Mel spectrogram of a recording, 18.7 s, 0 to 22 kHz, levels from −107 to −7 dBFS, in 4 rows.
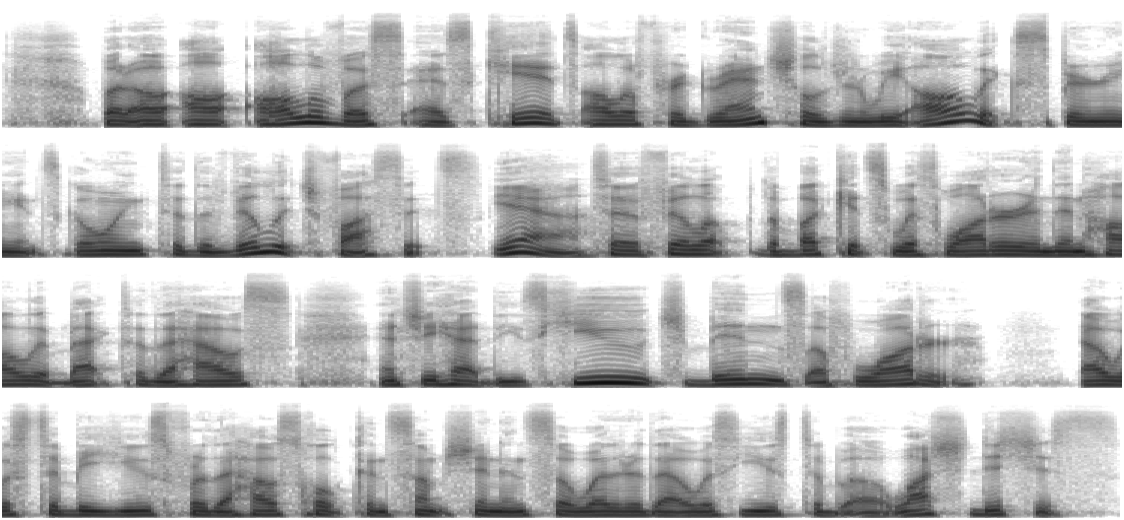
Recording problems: muffled; very; fading above 2.5 kHz

